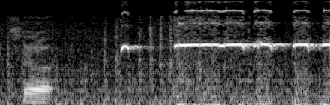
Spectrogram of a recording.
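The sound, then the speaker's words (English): A steam traction engine whistle sounds loudly, one shrill steady blast after a short toot, with a faint murmur of background voices. “But this sort of traction, is this one of the ones that has a whistle? Yes. And yes. Might it just happen to go off like that?”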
